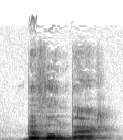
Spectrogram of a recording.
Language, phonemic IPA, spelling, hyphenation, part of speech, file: Dutch, /bəˈʋoːn.baːr/, bewoonbaar, be‧woon‧baar, adjective, Nl-bewoonbaar.ogg
- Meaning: habitable, fit for inhabitation, where humans or other animals can live (or fairly comfortably)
